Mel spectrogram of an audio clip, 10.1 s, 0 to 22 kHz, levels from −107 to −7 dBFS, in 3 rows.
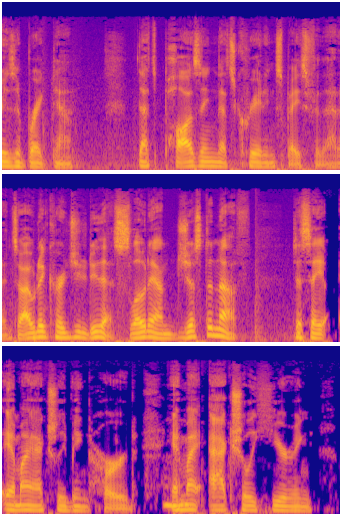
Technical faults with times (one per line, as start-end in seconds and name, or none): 6.38-10.15 overdone noise removal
